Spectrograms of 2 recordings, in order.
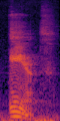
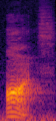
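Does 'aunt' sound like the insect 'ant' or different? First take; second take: like ant; different. First: It sounds the same as ant. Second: The vowel differs from the vowel in ant. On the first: "I say aunt, like the bug" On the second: "Some people say aunt"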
